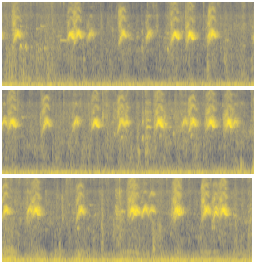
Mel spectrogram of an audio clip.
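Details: Several wild birds at a garden feeding station with seeds and water, giving quick high tweets in a busy, irregular stream for the whole stretch, with a faint low rumble underneath.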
